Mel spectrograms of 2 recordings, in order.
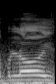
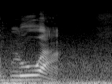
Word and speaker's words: Blois: me dice los chamacos, no se dice Blois, se dice Blua. Y yo, ay, sorry. Porque resulta, y se los digo para los que no hablen francés, cuando hay una O y una I juntas, se pronuncia UA, no OI.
